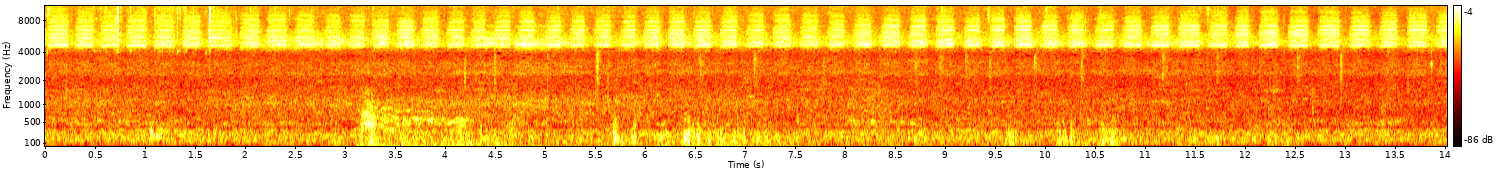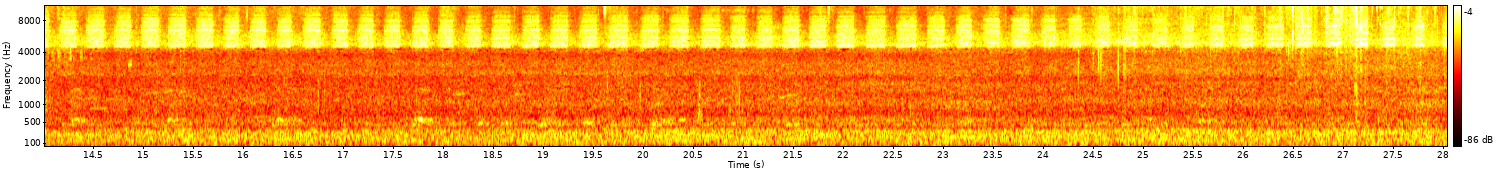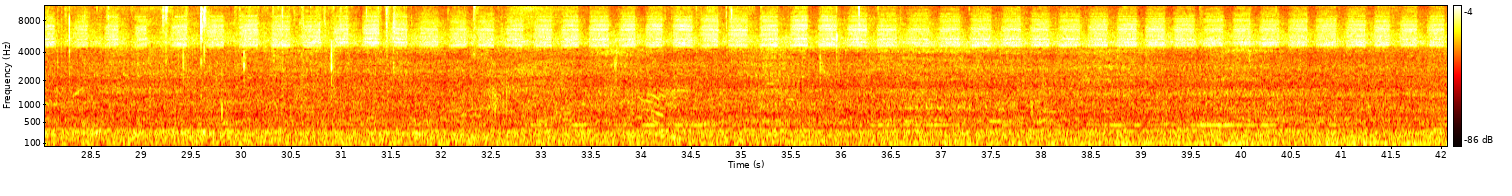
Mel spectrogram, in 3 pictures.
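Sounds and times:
insects chirring: 0.0 - 42.0
steady low rumble: 3.1 - 9.8.

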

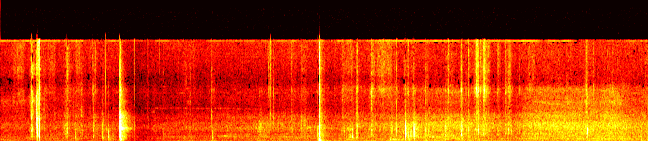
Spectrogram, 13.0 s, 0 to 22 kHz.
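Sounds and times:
cardboard clicks and taps: 5.9 - 10.2.

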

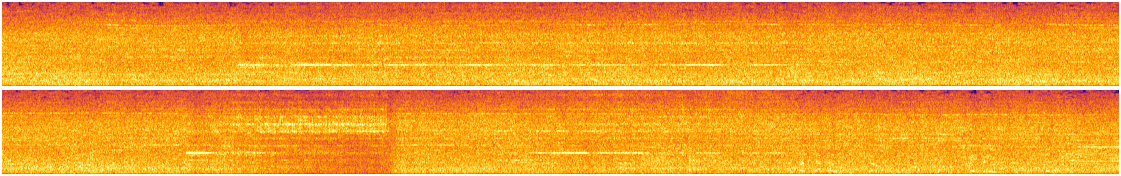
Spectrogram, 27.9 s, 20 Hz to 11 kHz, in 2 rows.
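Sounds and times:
band saw cutting wood: 0.0 - 27.9
thin high whistle: 3.0 - 9.8, 16.2 - 18.6, 20.4 - 23.8.

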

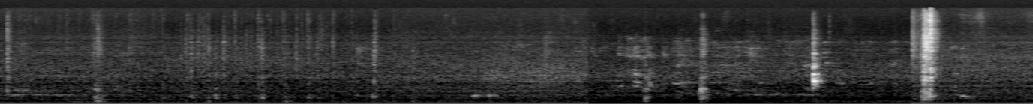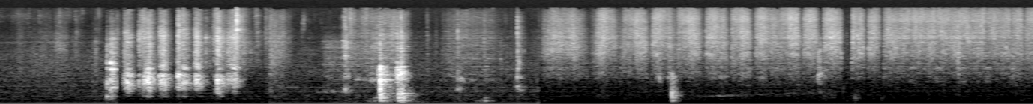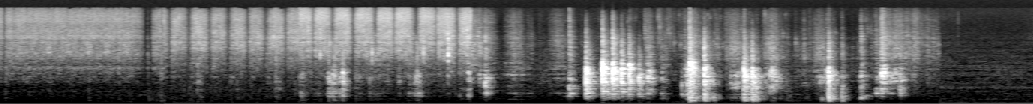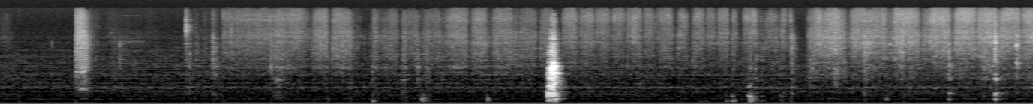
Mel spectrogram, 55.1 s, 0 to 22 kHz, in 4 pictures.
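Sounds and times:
knocks and scrapes of pan: 35.0 - 39.8.

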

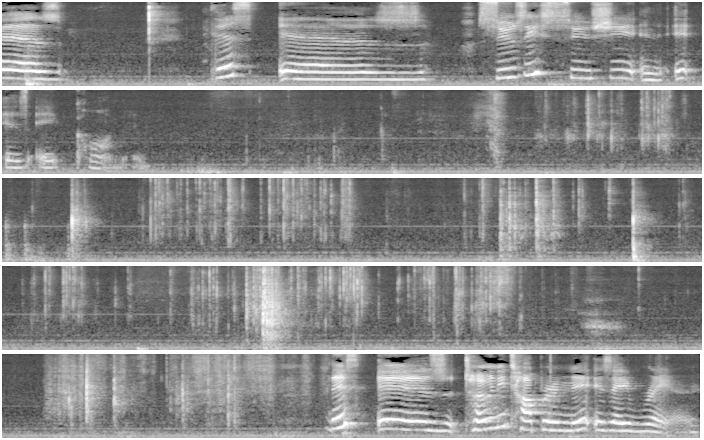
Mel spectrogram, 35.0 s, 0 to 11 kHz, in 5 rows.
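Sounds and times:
wrapper tearing and crinkling: 11.9 - 13.9, 15.4 - 17.7, 18.6 - 20.2, 20.8 - 26.6, 28.5 - 30.7.

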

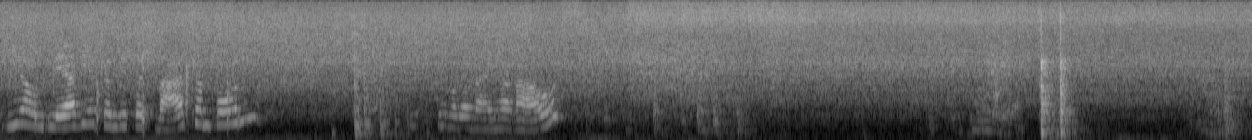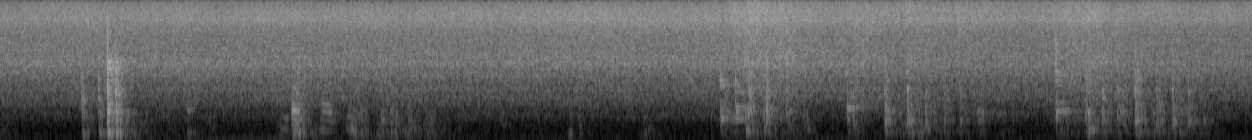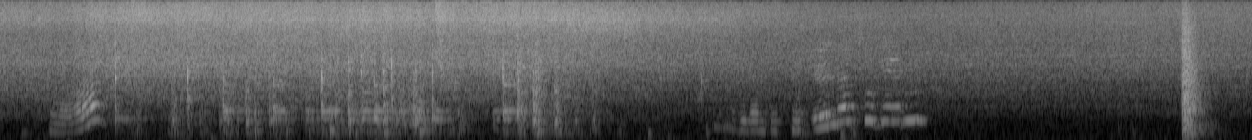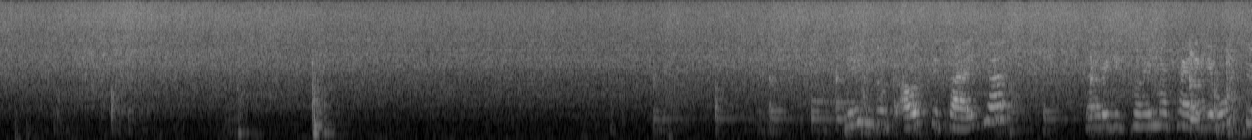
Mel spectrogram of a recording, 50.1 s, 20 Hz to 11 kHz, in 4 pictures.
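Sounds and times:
food sizzling in a wok: 0.0 - 50.0
spatulas scraping and knocking pan: 11.9 - 12.6, 15.3 - 17.0, 18.2 - 24.8, 25.7 - 31.2, 44.1 - 50.0.

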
